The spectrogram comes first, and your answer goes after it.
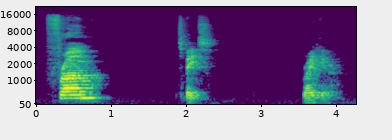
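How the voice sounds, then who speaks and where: A man speaks very slowly, with audible room echo. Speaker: teacher. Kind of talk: casual class announcement. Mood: friendly, upbeat. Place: home room. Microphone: camera far.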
